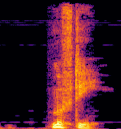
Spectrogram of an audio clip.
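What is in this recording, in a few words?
"mufti", Australian English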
